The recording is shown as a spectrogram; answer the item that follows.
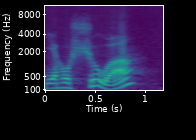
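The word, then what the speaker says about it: Jehoshua (יהושע): Die griechische Form des Namens Josua, hebräisch ausgesprochen Jehoshua, oder Kurzform Yeshua, ist Jesus.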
